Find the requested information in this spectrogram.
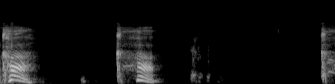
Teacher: Para producir este sonido, el dorso de la lengua se dirige hacia el velar, dice, cerrando el pase del aire que sale de los pulmones. Esta acción permite que ocurra una pequeña explosión.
